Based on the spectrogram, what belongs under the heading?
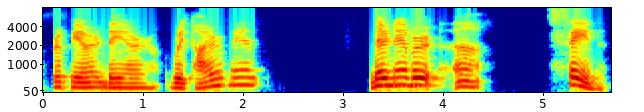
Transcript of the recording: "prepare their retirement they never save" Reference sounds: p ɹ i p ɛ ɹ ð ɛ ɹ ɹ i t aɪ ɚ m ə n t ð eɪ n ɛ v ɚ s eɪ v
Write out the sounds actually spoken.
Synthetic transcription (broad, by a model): p ɹ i p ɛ ɹ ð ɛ ɹ ɹ i t aɪ ɚ m ə n t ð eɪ n ɛ v ɚ s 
